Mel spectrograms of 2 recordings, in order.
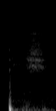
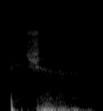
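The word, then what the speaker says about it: Bich: In the 40s, it says Bish, B-I-C-H, pen was changed to Bic, B-I-C, for fear that Americans would pronounce it bitch.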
